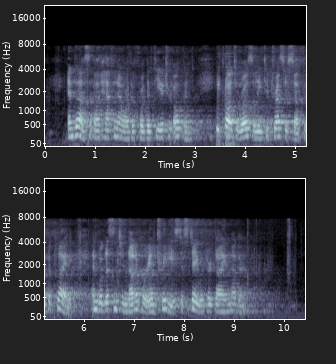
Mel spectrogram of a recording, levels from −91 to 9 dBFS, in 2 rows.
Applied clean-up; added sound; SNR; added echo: neural separator model SepFormer DNS4.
